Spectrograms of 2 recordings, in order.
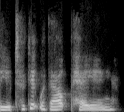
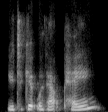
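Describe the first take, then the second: First: The question sounds blaming and condemning. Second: The question sounds openly curious and neutral. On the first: The speaker is accusing the listener of wrongdoing. "is condemnation" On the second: The speaker simply wants to know what happened. "is just curious, curiosity"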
